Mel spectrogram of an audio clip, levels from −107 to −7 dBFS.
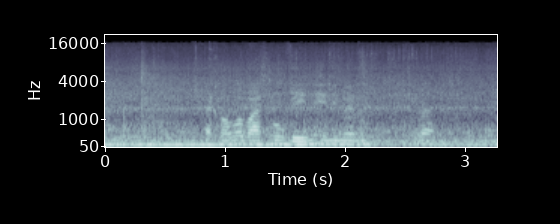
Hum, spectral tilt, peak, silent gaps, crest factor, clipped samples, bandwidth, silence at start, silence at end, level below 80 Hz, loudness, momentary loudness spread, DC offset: none; -6.5 dB/octave; -10 dBFS; none; 16 dB; under 0.1%; 16 kHz; 0 s; 0 s; -52 dBFS; -27 LUFS; 7 LU; under 0.1%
